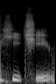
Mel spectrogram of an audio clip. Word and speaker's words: Heechy: Sarah Heechy rhymes with beachy.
